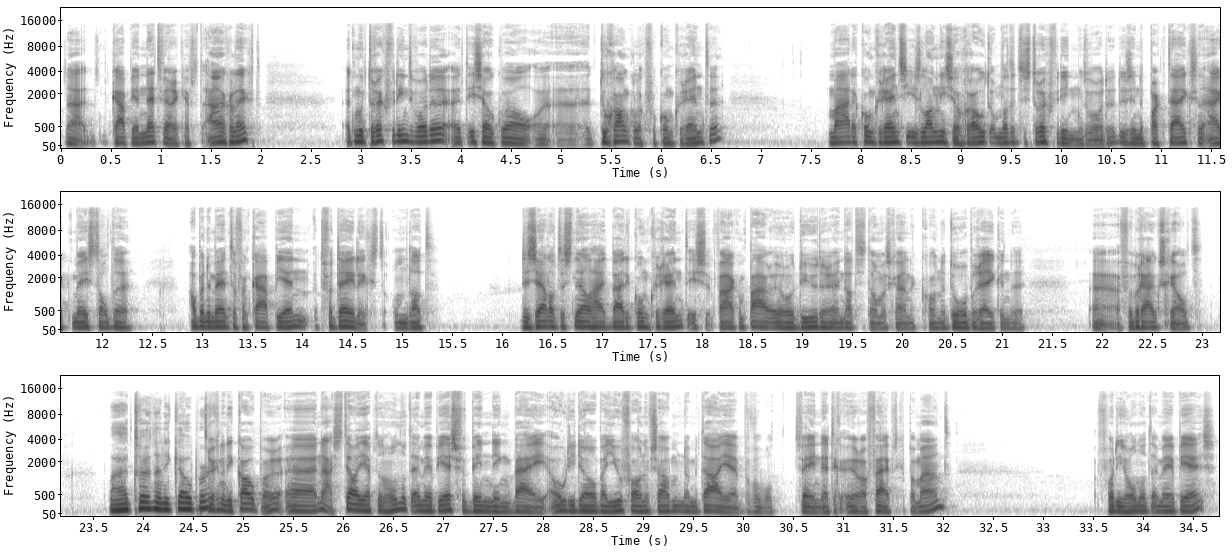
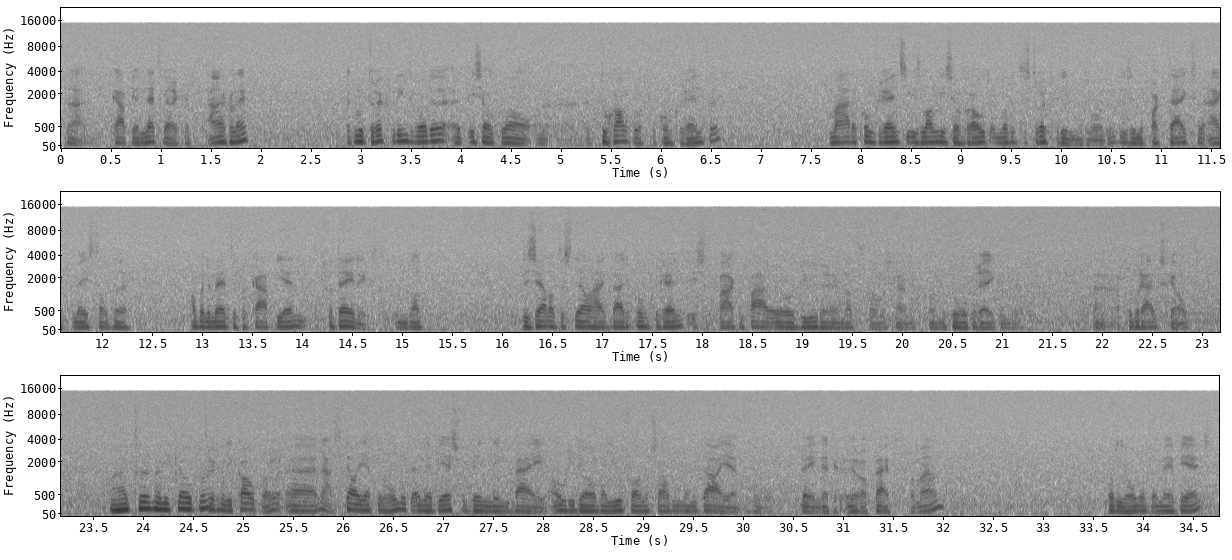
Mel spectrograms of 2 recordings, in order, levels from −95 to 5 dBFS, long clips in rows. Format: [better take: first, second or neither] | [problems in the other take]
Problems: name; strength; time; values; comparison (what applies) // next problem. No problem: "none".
first | hiss; loud; throughout; 3 dB below the speech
